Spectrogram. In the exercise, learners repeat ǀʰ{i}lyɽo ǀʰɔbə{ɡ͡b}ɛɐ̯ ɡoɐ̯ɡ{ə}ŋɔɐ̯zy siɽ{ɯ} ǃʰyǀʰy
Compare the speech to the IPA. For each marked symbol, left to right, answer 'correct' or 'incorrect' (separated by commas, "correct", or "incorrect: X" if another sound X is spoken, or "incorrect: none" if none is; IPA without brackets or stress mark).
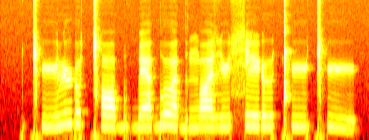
incorrect: y, correct, correct, correct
